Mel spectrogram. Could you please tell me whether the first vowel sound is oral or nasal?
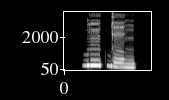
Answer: nasal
